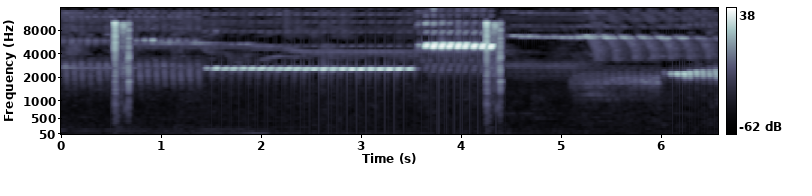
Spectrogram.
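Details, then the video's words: Excited male canary song for encouraging mating, with long level trills and rapid rolls at shifting pitches, broken by two sharp clicks. "تغريد هائج قوي لذكر كناري من أجل تحفيز أنثى وذكر الكناري على التزاوج"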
